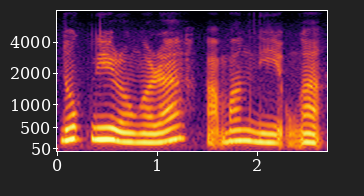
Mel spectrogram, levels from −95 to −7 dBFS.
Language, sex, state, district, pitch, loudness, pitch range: Garo, female, Meghalaya, West Garo Hills, 210 Hz, -13 LUFS, 190-245 Hz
